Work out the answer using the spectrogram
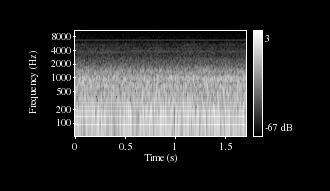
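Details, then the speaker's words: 1994 Dodge Dakota 5.2 V8 after fuel injector replacement, stopped idling in gear after test drive; low even rumble with no stumbles, no engine light; healthy idle. "At a stop, engine idling, in gear. It's not even running badly, so not sure if that vacuum line is important or not, if it's just part of the emissions or what, but it ain't running weird."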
